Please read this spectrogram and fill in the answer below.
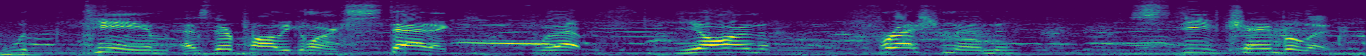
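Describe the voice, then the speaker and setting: Over noticeable background noise, a man with a high pitch speaks in a raised, projected voice at a moderate pace. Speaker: sports broadcaster. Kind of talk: baseball play-by-play commentary.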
